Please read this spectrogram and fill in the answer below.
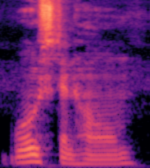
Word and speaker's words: Wostenholm: This is I guess you would pronounce it Wostenholm. That's how I would always think it was pronounced.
